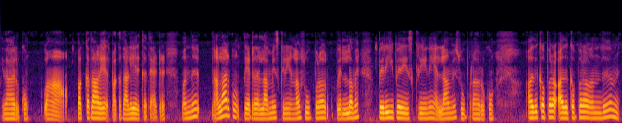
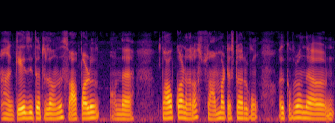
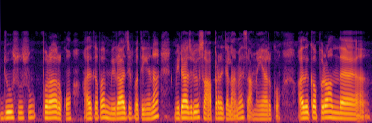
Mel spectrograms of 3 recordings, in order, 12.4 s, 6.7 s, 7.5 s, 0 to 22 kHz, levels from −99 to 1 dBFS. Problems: background sounds at intervals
